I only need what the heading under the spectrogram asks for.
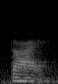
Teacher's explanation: we do have a little burst when the stop is released but we don't have aspirations so it's a very tiny burst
